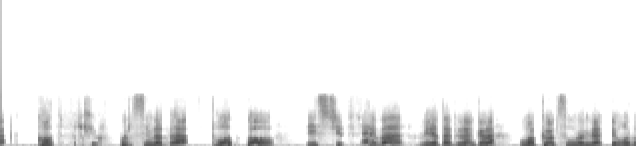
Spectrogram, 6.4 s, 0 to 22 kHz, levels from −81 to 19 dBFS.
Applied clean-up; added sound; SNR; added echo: neural diffusion model UNIVERSE++.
